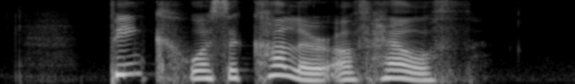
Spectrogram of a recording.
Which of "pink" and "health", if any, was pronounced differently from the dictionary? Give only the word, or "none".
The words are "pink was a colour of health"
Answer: none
